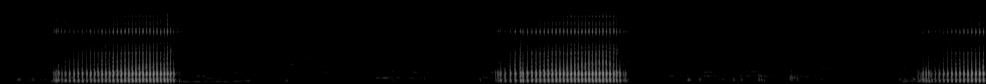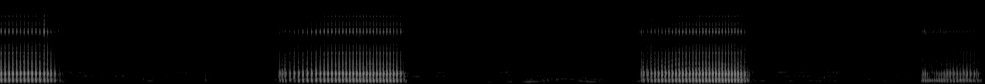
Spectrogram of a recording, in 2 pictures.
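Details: French Bulldog snoring while sleeping: loud, rhythmic snores about every four seconds, roughly 15 a minute, with quiet pauses between.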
